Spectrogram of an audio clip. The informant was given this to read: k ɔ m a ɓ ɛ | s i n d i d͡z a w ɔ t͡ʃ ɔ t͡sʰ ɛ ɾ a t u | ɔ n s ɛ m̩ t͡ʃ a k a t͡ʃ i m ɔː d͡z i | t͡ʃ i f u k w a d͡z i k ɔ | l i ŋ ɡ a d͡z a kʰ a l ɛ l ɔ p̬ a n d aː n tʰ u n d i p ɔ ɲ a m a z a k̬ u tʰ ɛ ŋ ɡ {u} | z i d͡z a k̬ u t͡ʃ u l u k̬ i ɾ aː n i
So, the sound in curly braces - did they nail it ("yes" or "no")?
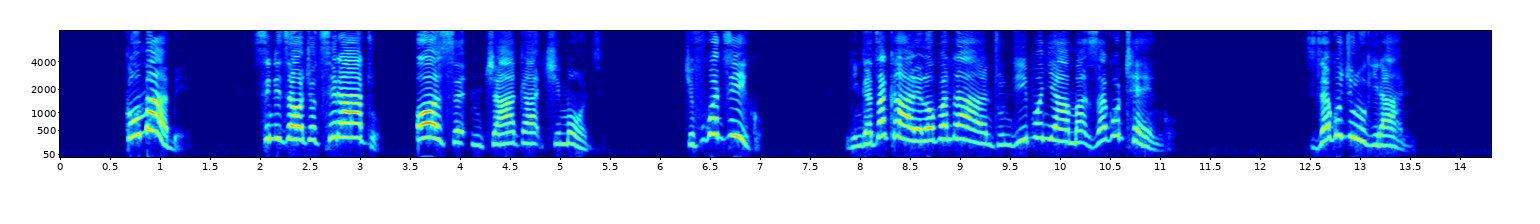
no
